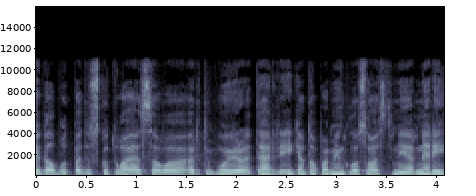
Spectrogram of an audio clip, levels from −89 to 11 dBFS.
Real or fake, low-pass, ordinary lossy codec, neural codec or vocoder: real; 10.8 kHz; MP3, 96 kbps; none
